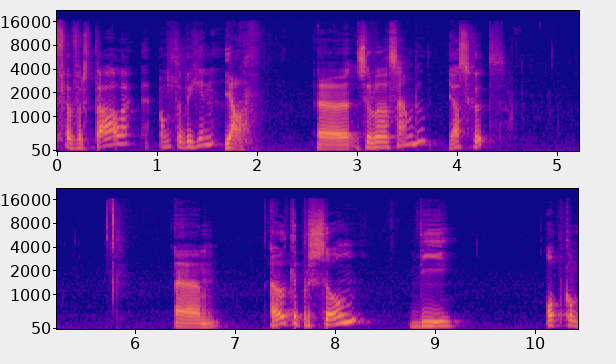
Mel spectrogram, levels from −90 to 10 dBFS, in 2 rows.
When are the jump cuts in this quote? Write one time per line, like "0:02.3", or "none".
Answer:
none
